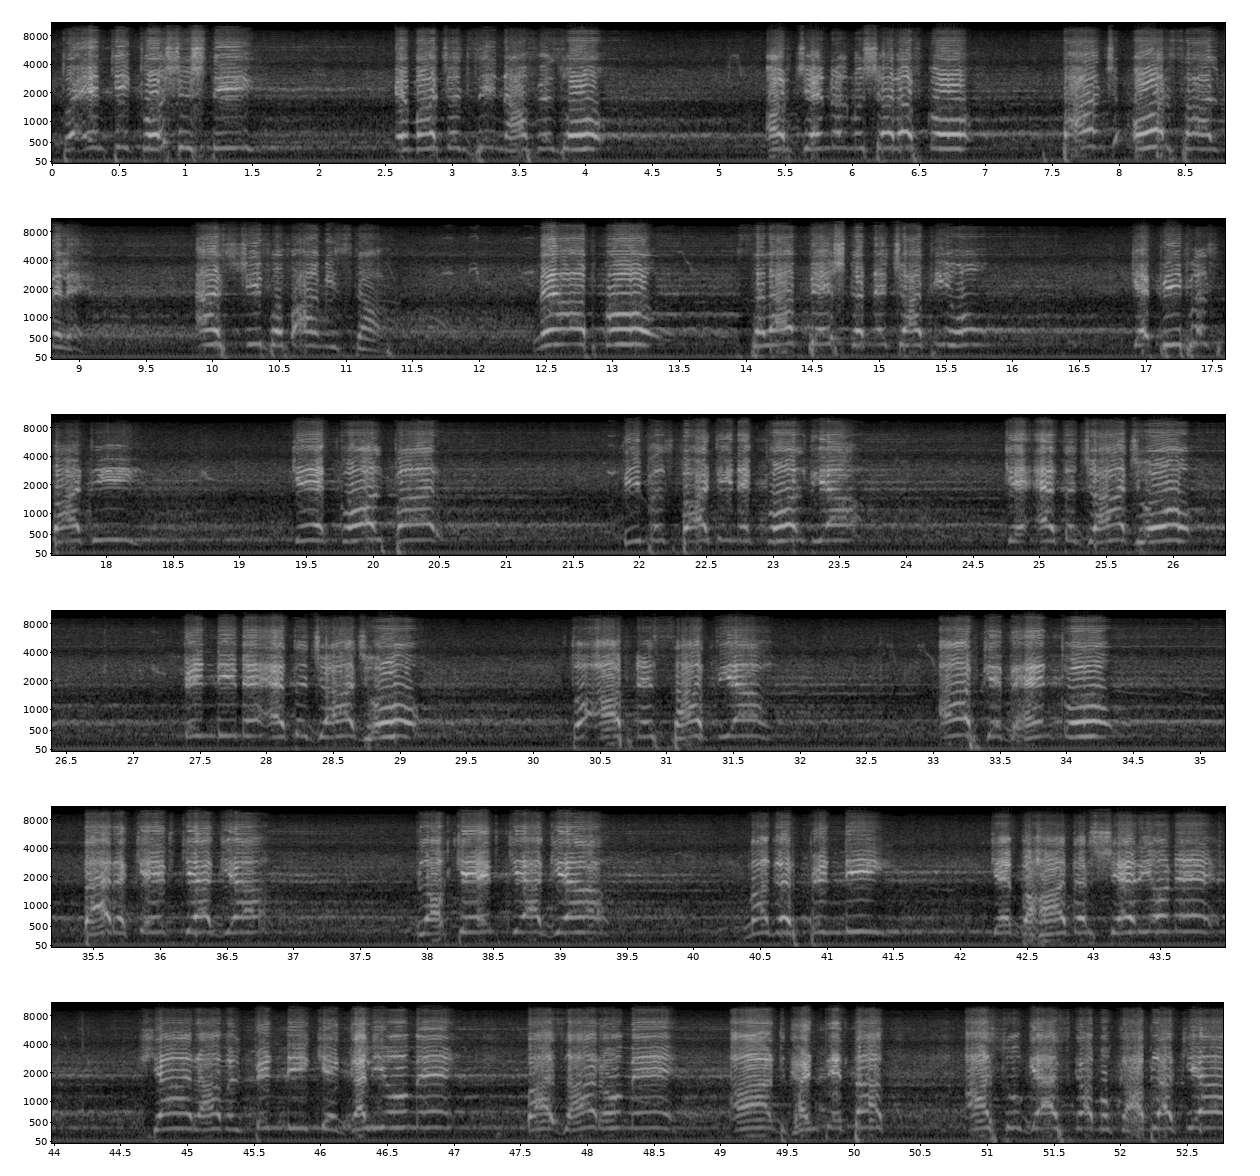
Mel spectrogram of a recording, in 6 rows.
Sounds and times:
Narration, monologue: 0:00.0 - 0:52.7.

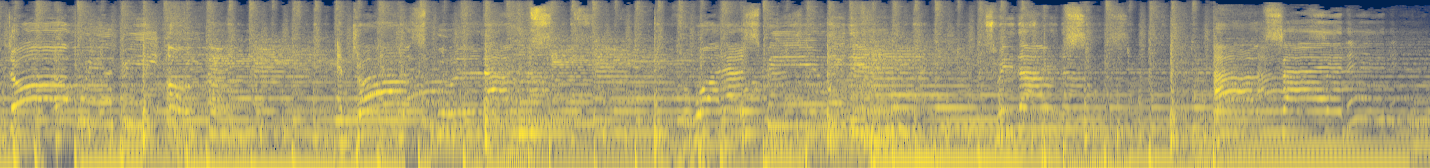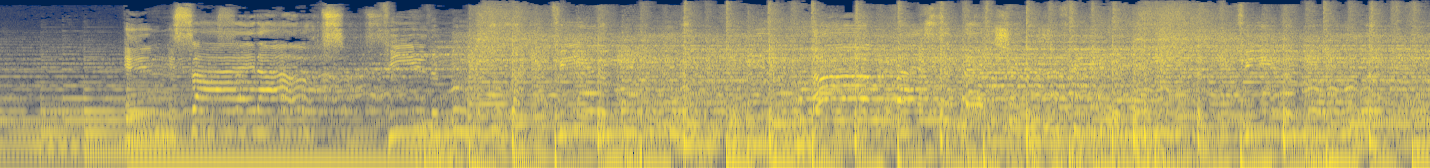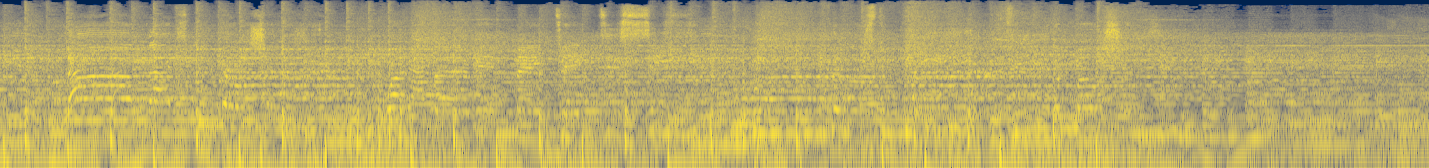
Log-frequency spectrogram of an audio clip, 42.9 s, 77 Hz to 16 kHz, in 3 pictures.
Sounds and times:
Independent music: 0:00.0 - 0:42.8.

